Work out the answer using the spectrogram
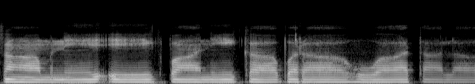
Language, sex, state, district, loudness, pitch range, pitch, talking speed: Hindi, male, Rajasthan, Jaipur, -19 LUFS, 110-115 Hz, 110 Hz, 90 wpm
